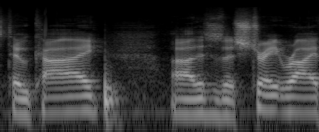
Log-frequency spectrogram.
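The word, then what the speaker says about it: Tokaji: a Tokai finish uh it's spelled to Kaji but it's Tokai this is a straight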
